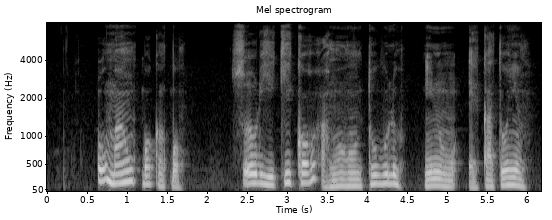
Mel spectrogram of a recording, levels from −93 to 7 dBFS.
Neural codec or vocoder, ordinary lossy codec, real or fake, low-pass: none; none; real; none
